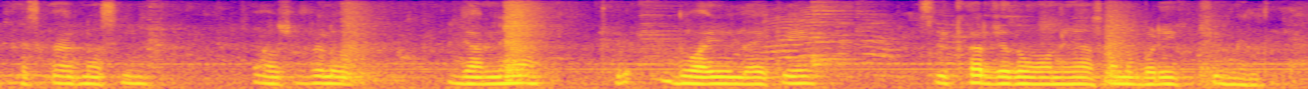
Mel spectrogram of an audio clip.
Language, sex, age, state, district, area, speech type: Punjabi, female, 60+, Punjab, Bathinda, urban, spontaneous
